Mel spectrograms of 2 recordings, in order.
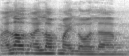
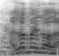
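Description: First: Said in the usual way. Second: My punched high and loud; stress on my. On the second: Shown as a demonstration. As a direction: hit the word my.

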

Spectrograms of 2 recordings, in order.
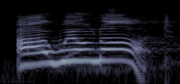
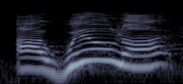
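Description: First: I will not pitched up high and slow; climbing preacher's emphasis on "I will not"; higher, emphatic. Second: Said in the usual way. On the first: Shown as a demonstration. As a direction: lift it up and lean on it like a promise. Preacher repeats promise, building.

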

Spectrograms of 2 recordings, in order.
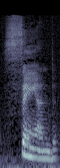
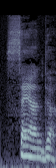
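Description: First: Said in the usual way. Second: "sand" with an extra "uh" after the d; added "uh" ending. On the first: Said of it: "Remember, the word is sand". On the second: Shown as a demonstration. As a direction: say "sand" as two syllables, san-duh. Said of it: "add that uh at the end".

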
